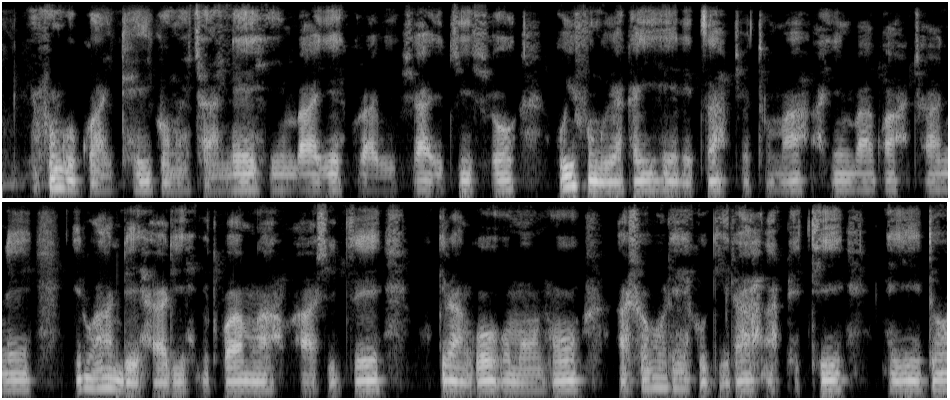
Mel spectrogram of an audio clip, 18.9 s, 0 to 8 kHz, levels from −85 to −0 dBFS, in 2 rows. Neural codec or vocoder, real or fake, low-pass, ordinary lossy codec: none; real; 7.2 kHz; Opus, 24 kbps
